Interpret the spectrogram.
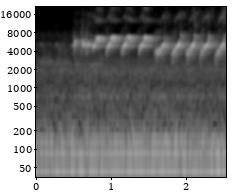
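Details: Small black sparrow, described as having a beautiful voice, giving a rapid series of sharp, high descending chips repeated roughly three times a second, with constant low hum behind.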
